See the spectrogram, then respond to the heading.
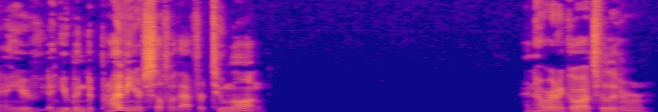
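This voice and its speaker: A tender boyfriend played by a man in an intimate roleplay audio. He speaks in a mid-pitched male voice, coaxing and gently firm, as if looking after a partner close by. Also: lightly acted. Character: caring, gently firm young boyfriend soothing an overworked partner.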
